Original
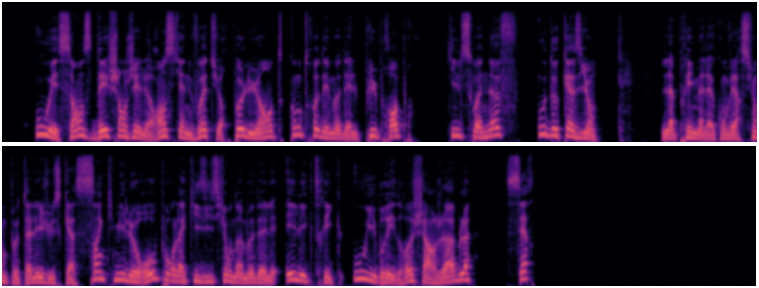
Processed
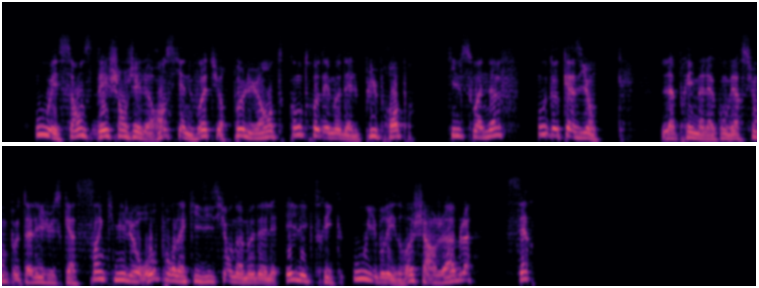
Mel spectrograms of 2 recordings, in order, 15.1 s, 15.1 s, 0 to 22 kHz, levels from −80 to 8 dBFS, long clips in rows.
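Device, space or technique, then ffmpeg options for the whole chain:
barber-pole flanger into a guitar amplifier: -filter_complex "[0:a]asplit=2[a][b];[b]adelay=4,afreqshift=-0.75[c];[a][c]amix=inputs=2:normalize=1,asoftclip=type=tanh:threshold=-19.5dB,highpass=87,equalizer=f=90:t=q:w=4:g=4,equalizer=f=430:t=q:w=4:g=6,equalizer=f=680:t=q:w=4:g=-5,equalizer=f=1.5k:t=q:w=4:g=7,equalizer=f=2.2k:t=q:w=4:g=5,lowpass=f=4.5k:w=0.5412,lowpass=f=4.5k:w=1.3066,volume=-2.5dB"

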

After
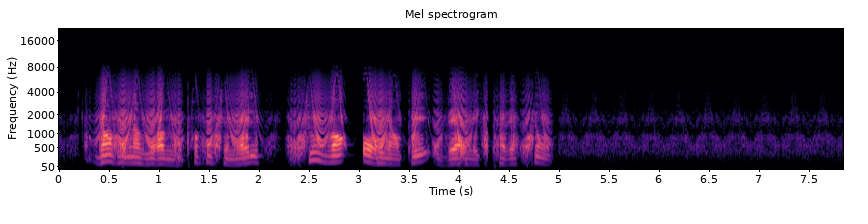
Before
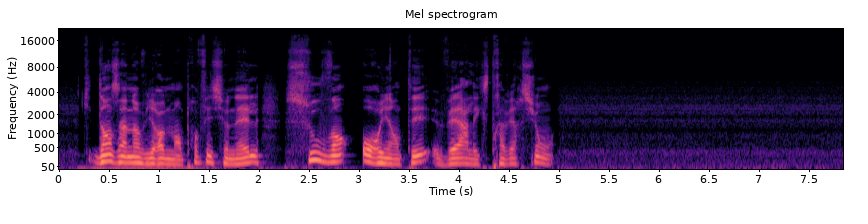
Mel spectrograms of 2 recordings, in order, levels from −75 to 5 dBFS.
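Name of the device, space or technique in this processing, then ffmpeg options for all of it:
circuit-bent sampling toy: -af "acrusher=samples=28:mix=1:aa=0.000001:lfo=1:lforange=44.8:lforate=3.5,highpass=550,equalizer=f=560:t=q:w=4:g=7,equalizer=f=830:t=q:w=4:g=9,equalizer=f=1.2k:t=q:w=4:g=-6,equalizer=f=1.8k:t=q:w=4:g=10,equalizer=f=2.6k:t=q:w=4:g=-8,equalizer=f=4.5k:t=q:w=4:g=-4,lowpass=f=4.9k:w=0.5412,lowpass=f=4.9k:w=1.3066"

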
